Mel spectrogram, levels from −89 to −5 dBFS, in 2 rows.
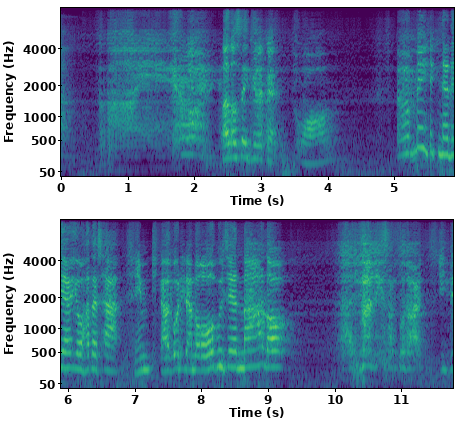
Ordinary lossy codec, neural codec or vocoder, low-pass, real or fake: Opus, 16 kbps; codec, 16 kHz, about 1 kbps, DyCAST, with the encoder's durations; 7.2 kHz; fake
